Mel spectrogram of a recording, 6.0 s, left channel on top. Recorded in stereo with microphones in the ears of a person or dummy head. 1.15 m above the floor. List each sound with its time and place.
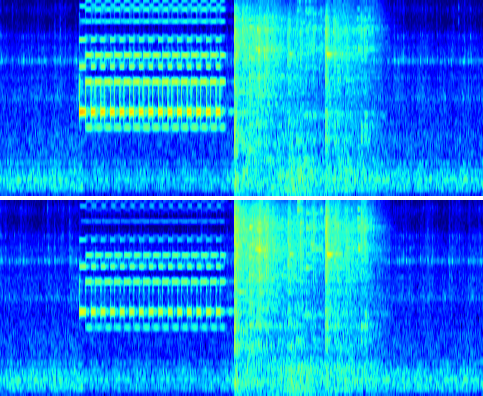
1.0 s a phone ringing: 60° left (ahead or behind), 0.6 m
2.9 s breaking glass: 5° left (ahead or behind), 7.5 m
